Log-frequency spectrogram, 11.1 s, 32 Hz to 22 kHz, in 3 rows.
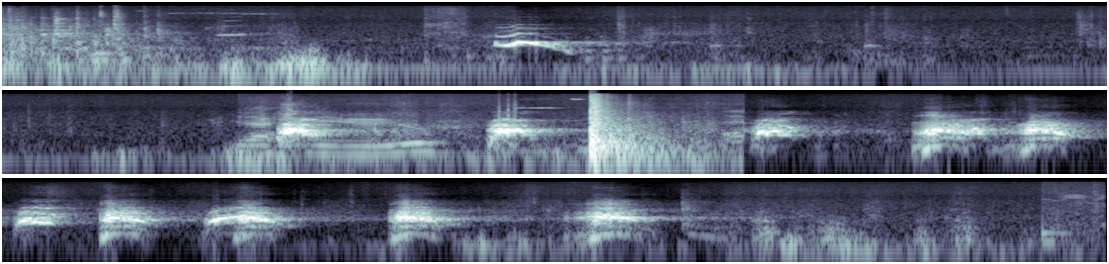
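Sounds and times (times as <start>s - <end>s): dog barking: 4.6s - 5.6s, 6.2s - 9.6s
sharp bang: 5.6s - 6.2s.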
